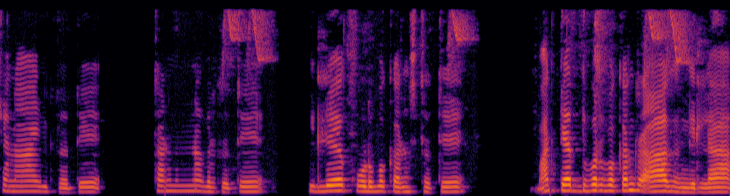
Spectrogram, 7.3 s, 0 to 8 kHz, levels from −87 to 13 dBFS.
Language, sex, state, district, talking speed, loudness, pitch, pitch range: Kannada, female, Karnataka, Bellary, 75 wpm, -21 LUFS, 210 Hz, 190-220 Hz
